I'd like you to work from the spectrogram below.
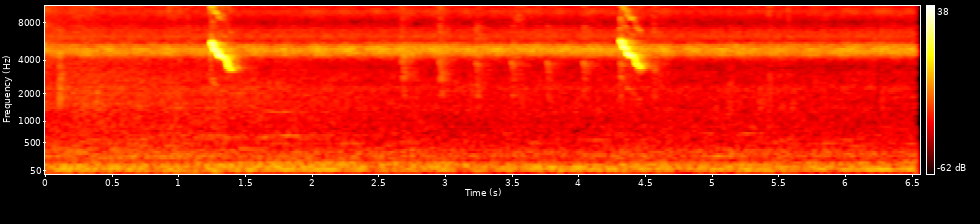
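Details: White-eye call meant to make other white-eyes respond: two thin, high, sharply falling whistled notes about three seconds apart, over a steady high insect drone and low background rumble.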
